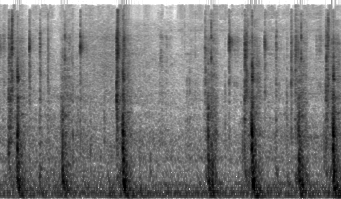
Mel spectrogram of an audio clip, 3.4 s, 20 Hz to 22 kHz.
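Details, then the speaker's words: 1990–92 Cadillac Fleetwood Brougham power seat recliner: light, uneven clicks, about seven in under four seconds, when the button is pressed; the seat barely moves because the recliner transmission under the padding is seized, not the motor. "It doesn't do anything. It kind of gives a little bit of movement, but it's essentially frozen. It's not the motor."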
